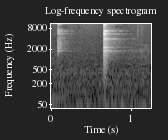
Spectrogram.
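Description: Glasses of Asian premium lager beer clink together in a toast: one bright clink with a brief ringing tone, preceded by a faint softer tap, with no talking.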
